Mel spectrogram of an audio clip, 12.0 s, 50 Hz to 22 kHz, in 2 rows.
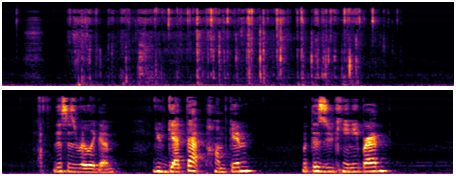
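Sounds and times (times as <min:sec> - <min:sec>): paper bag crinkling: 0:00.9 - 0:05.3.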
